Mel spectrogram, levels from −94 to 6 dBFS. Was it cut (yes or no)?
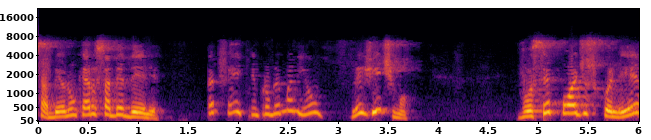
yes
